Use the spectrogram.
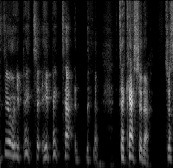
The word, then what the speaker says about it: Takeshita: Yeah, Takeshita. I'm not gonna say it like Eddie. What is it? The other guy says it. Take a shitter.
